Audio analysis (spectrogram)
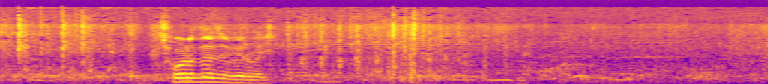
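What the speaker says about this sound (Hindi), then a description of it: "दोनों परीन कबूतर हैं" Pigeons of a fancy paired breed coo briefly near the start, a short warbling burst among handling noises, while someone talks over and around it.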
